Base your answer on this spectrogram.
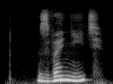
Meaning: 1. to call (to contact by telephone) 2. to call 3. to cause to ring 4. to ring (to make a ringing sound) (a bell, a telephone, etc.)
- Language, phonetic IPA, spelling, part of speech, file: Russian, [zvɐˈnʲitʲ], звонить, verb, Ru-звонить.ogg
